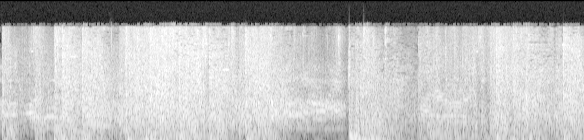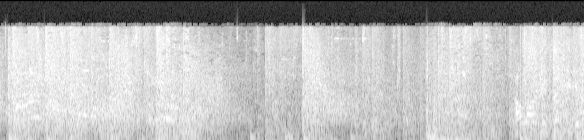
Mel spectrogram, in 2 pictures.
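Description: Rapid, loud bursts of gunfire in an L.A. Noire police shootout, shots cracking one after another almost without pause, with voices breaking in between the volleys.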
